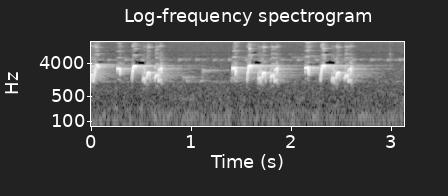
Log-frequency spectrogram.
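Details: Yellow-vented bulbul recorded as a decoy song for luring wild birds, dated 20 March 2021: three short bubbly, gurgling phrases of quick rising and falling notes, each about half a second long, separated by brief pauses.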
